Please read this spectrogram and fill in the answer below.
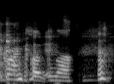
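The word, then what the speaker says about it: Grand Chokmah: I think we each pronounced it a different way. Grand Kokma. It's Grand Kokma.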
